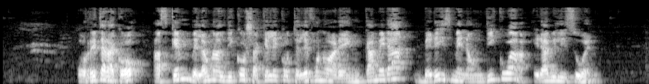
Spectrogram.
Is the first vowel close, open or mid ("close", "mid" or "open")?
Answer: mid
